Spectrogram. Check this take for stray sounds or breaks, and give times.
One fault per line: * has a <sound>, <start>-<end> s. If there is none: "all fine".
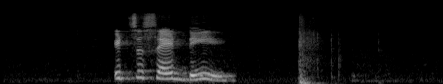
* has a thud, 3.0-3.4 s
